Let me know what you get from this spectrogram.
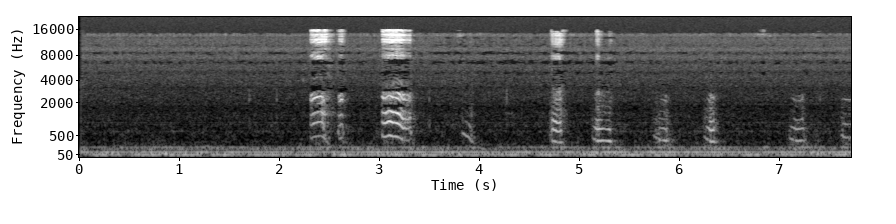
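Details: Seven five-day-old Border Collie pups, two black-and-white females, four black-and-white males and one grey-and-white male, giving high thin squeaks and whimpers, short downward-bending cries repeated irregularly, over a low steady indoor hum.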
